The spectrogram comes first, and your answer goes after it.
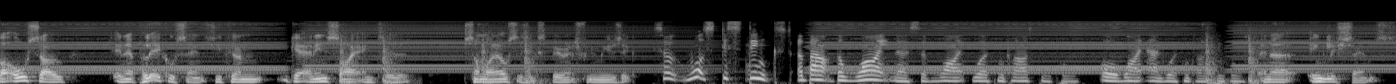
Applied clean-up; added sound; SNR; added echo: none; Bass drum + Harmonica; 11 dB; none.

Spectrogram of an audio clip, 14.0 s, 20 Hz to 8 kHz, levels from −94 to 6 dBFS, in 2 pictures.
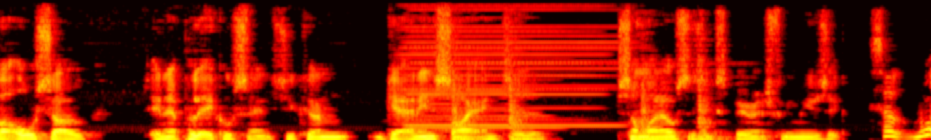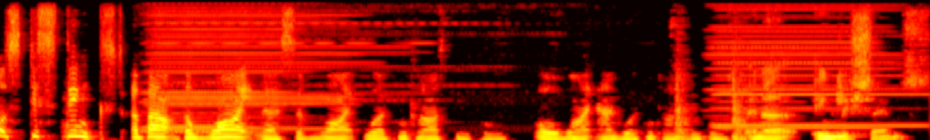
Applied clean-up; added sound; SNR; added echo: classical method Wiener filter.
